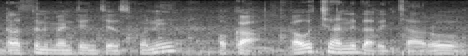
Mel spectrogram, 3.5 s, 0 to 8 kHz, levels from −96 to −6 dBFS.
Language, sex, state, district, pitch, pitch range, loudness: Telugu, male, Andhra Pradesh, Manyam, 115 Hz, 110-155 Hz, -19 LUFS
